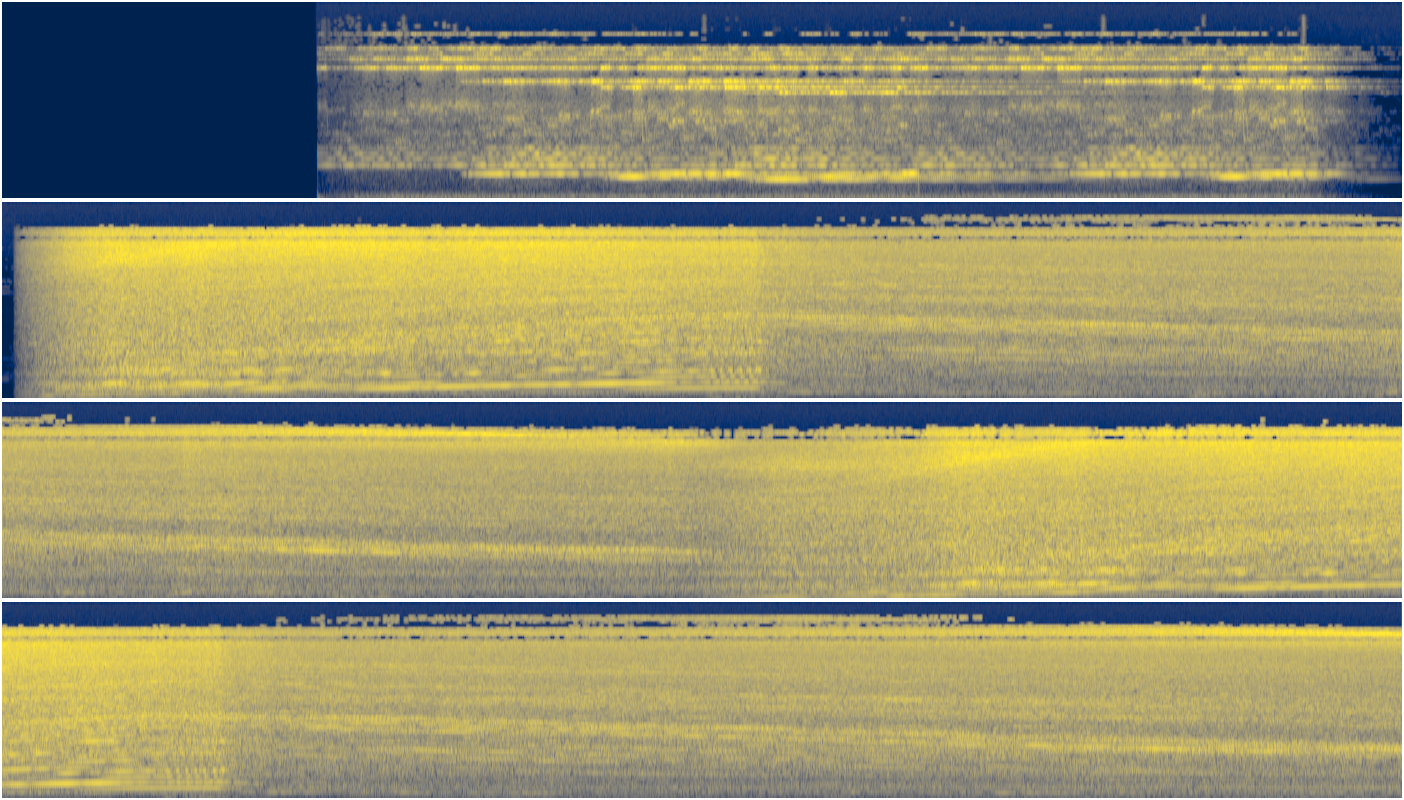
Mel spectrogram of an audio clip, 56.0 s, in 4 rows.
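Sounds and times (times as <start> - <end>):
engine revving at full throttle: 14.2 - 56.0
whine of rollers coasting down: 14.9 - 40.7, 42.6 - 56.0.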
